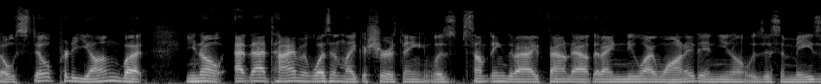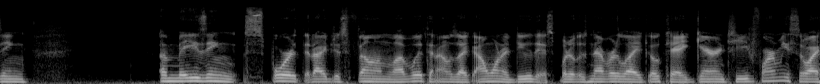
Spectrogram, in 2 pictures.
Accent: Vermont, United States; born or raised there

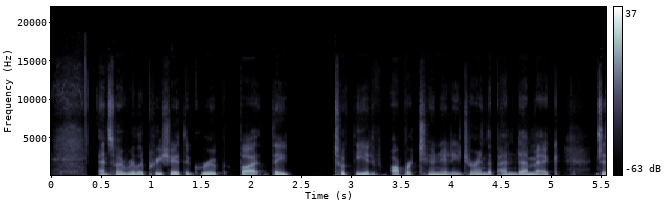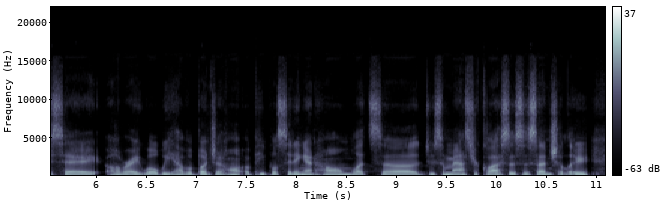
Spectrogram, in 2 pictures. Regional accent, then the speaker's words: Jersey City, New Jersey, United States; I was born and raised in Jersey City. I lived in I lived in Union City for a long time. And I was a 15-minute bus ride from New York.

